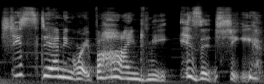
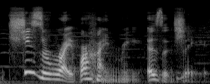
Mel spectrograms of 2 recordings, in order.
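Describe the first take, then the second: First: It is said in an imitation of Deku. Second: It is said in her own natural voice.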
